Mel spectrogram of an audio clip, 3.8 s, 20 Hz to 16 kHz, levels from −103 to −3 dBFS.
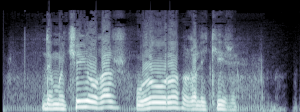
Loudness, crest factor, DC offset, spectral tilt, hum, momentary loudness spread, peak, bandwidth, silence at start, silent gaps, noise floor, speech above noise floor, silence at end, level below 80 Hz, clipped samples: -10 LUFS; 10 dB; under 0.1%; -7.5 dB/octave; none; 8 LU; 0 dBFS; 10.5 kHz; 0.5 s; none; -35 dBFS; 26 dB; 0.3 s; -44 dBFS; under 0.1%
